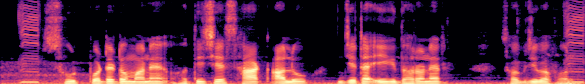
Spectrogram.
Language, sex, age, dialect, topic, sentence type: Bengali, male, <18, Western, agriculture, statement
